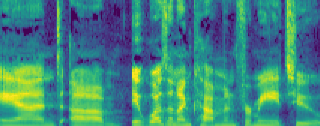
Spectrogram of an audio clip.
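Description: A woman talks at a medium pitch with ordinary pitch variation, in an ordinary speaking voice. The recording is very clean with a silent background. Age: 40s. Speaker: podcast co-host. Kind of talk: casual chat.

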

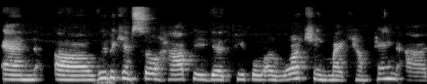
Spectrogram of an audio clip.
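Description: A woman with an Iranian accent speaks at a fairly slow pace, her fairly high pitch held in fairly even intonation. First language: Farsi. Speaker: author and speaker. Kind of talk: interview, personal testimony. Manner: earnest, hesitant with fillers.

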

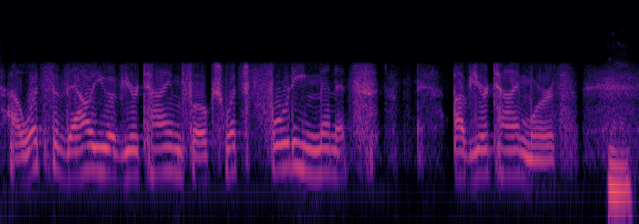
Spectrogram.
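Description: A fairly high-pitched man's voice at a fairly slow pace with long, frequent pauses, ordinary pitch variation and very even loudness, over noticeable background noise. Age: 70s. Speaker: food company representative. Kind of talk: promotional interview. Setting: phone call.

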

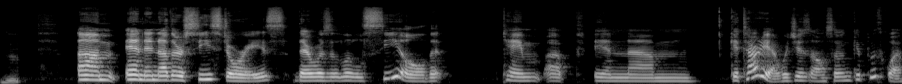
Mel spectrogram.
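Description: A woman with an American accent talks at a fairly slow pace in an unremarkable speaking voice, her pitch fairly low. Her pitch varies in an ordinary way while her loudness swings widely. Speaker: podcast host. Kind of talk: casual chat, true crime podcast.

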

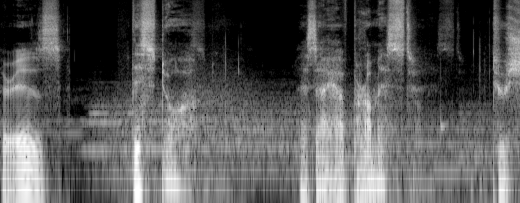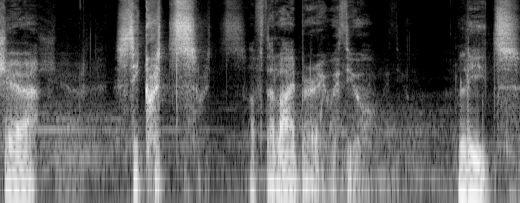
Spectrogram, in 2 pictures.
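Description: A man uses a put-on character voice with a very deep, low pitch. He goes at a fairly slow pace, with faint music in the background. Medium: actual play. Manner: terse, formal, flat and emotionless; dramatic pauses.

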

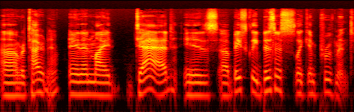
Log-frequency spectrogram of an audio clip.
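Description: Against a quiet background, a man with an American accent uses a plain, everyday voice at a medium pitch, speaking at a moderate pace with fairly even intonation. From Pennsylvania, Reading. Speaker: sound designer and student. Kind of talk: casual interview.

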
